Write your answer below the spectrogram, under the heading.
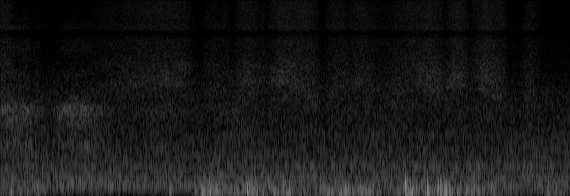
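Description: Chalkboard duster rubbing back and forth across a chalkboard, wiping off chalk writing in uneven strokes, with a few dull knocks of the duster against the board.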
